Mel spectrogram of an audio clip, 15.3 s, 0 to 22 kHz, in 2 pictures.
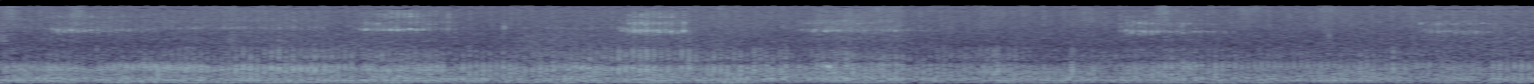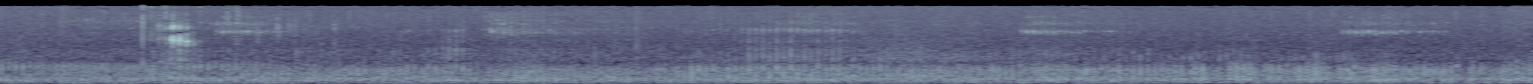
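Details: Loud, continuous low rumbling purr from contented foster kittens dozing after lunch on 18 December; the drone holds evenly for the whole stretch, with brief high chirps and one sharp click in the background.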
